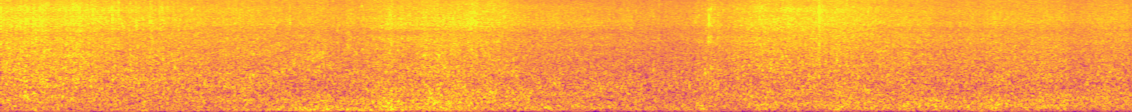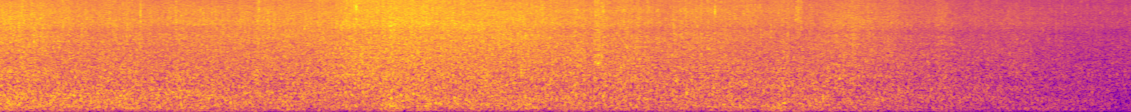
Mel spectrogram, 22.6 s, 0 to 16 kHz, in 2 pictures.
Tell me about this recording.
Sound of the waves, On the coast, Zoom H6 MS mic + Rode NT4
